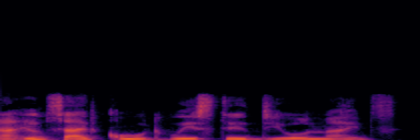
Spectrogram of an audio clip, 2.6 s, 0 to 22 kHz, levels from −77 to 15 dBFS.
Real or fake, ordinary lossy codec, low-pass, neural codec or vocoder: fake; none; none; codec, 16 kHz, 1 kbps, FunCodec, trained on LibriTTS, 50 frames a second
